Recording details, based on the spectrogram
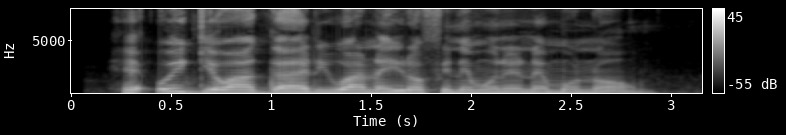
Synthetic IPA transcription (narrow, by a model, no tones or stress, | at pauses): hɛʔoiɡewaɡaːɾiwanaiɾɔfinemonɛnɛmonɔ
